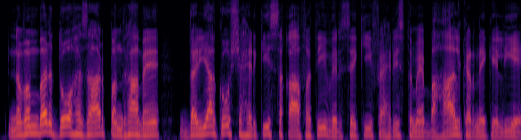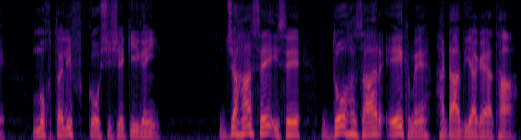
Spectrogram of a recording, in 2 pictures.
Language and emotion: Urdu, neutral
